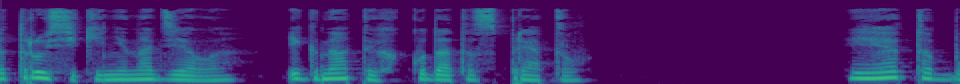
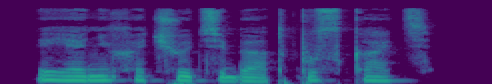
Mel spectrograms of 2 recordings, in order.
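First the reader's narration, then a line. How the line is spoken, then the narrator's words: Quiet. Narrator (Russian): говорит тихо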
